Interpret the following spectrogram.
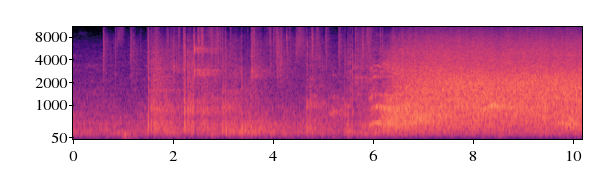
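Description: Tennis rally: the ball is hit back and forth with sharp racket strikes and court bounces for about five seconds. About six seconds in, a large indoor crowd breaks into loud, sustained cheering and applause as the point is won.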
